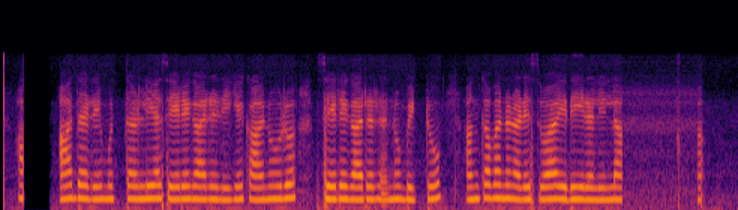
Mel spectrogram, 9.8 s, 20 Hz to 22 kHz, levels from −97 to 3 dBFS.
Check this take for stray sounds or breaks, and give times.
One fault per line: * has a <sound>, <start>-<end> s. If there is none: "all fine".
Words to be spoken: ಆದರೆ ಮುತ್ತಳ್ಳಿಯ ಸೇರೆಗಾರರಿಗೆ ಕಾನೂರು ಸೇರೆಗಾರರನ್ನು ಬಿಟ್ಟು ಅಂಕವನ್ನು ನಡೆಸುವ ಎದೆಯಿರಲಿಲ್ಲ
* has a whoosh, 9.0-9.1 s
